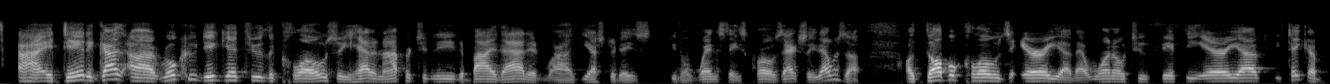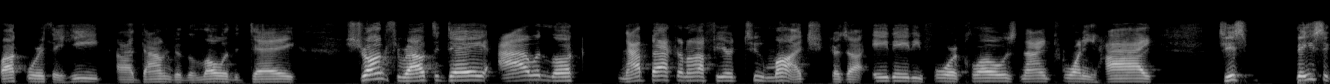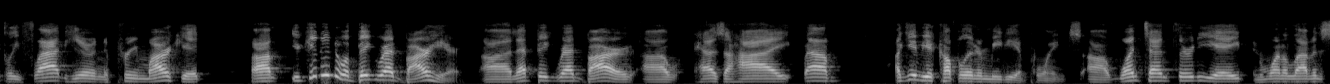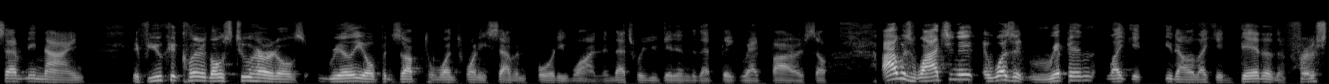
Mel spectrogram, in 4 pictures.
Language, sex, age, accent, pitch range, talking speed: English, male, 50-69, American, 125-170 Hz, 170 wpm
